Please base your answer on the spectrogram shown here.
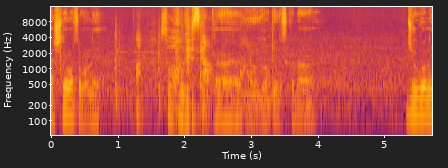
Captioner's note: laughs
